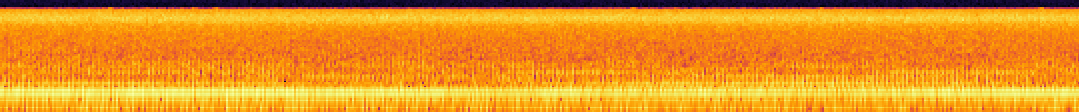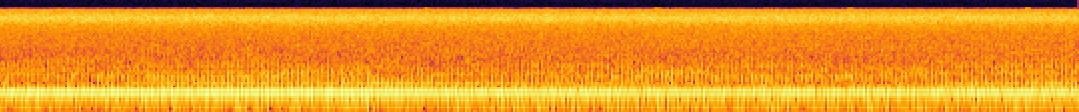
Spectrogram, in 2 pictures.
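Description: Steady hiss with a low electrical hum and nothing else: the background noise of the recording itself, with no program sound.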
